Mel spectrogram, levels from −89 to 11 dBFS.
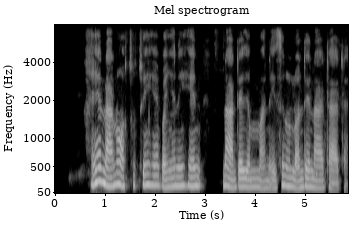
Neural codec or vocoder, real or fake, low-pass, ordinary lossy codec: none; real; 7.2 kHz; none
